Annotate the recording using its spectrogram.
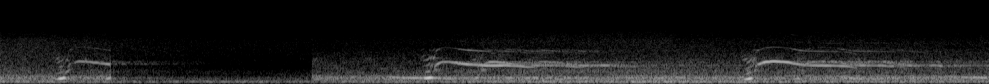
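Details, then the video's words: Humpback whale song with repeated rising-then-falling whistled wails that flatten into long sustained tones, each phrase opening with a short low grunt, phrases returning roughly every three seconds after a brief quieter gap. "Sounds and Songs Of The Humpback Whales"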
